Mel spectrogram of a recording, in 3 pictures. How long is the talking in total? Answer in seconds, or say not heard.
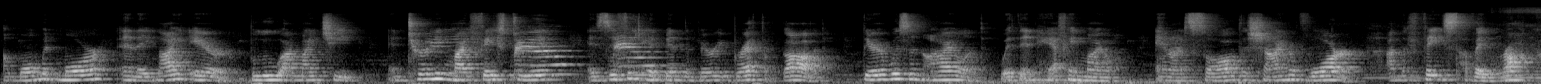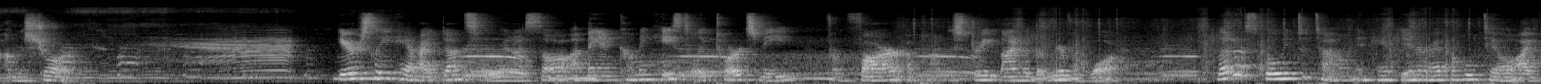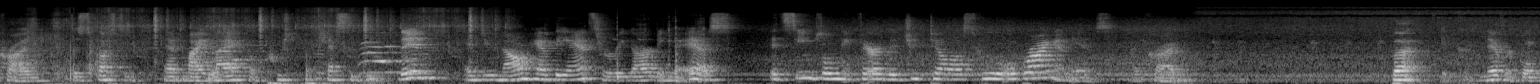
41 s.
